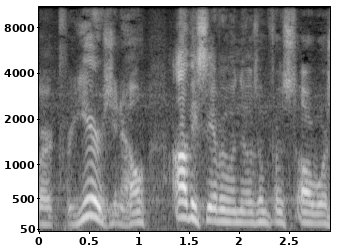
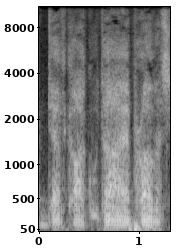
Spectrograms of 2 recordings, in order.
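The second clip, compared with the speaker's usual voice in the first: hoarse, put-on masked assassin character voice. Showing another speaker the masked assassin voice on request: masked assassin character voice. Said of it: "Can you do it now?".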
